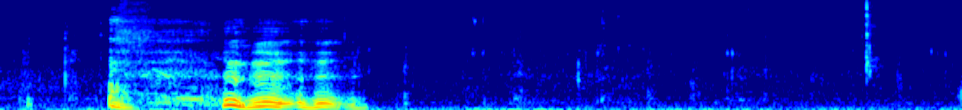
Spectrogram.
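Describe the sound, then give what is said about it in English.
Biting into and chewing a Sara Lee custard tart warmed in the oven, with a crunchy bite, a short voiced murmur, then faint chewing. “a Sara Lee custard tart thingy that I've put in the oven, and I'm going to smash with my brother.”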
